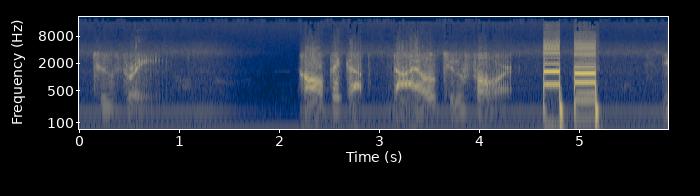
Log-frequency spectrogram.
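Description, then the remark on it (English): Two short touch-tone telephone keypad dialing beeps sound in quick succession, loud and clear, right after a stretch of recorded voice instructions with a low steady hum underneath. “If you wish to switch back and forth between conversations, just press the switch hook and dial the star and 9.”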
